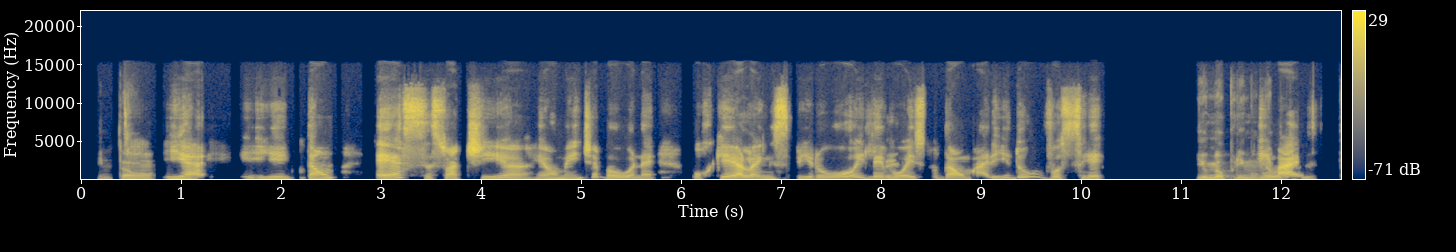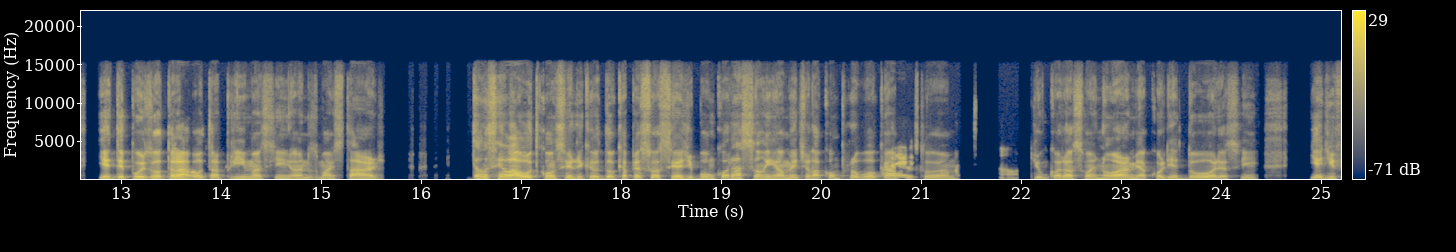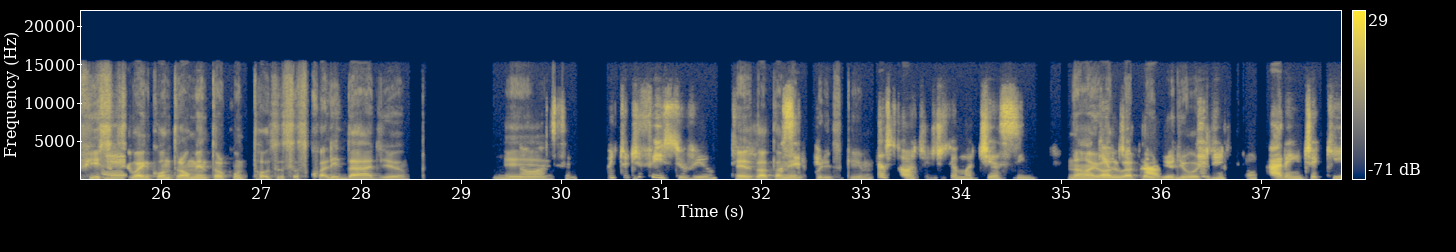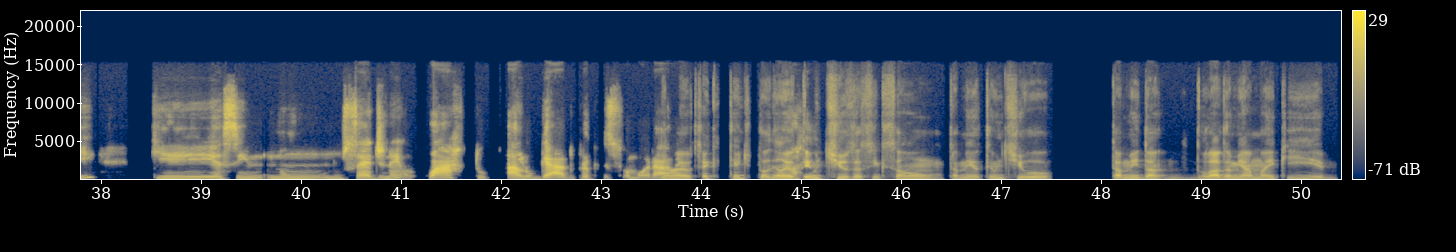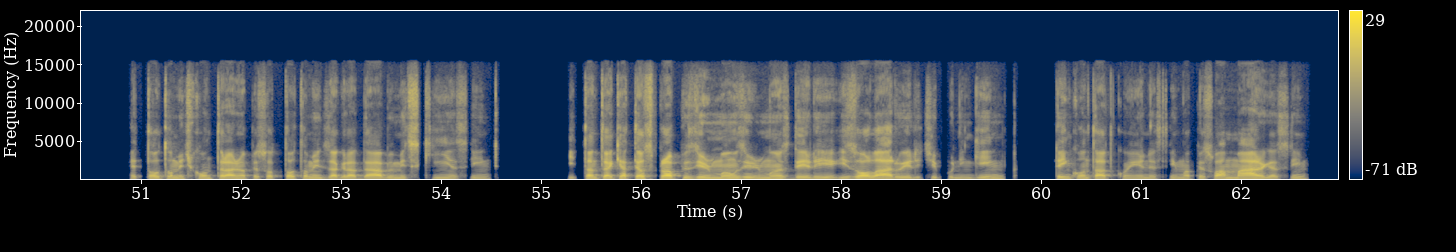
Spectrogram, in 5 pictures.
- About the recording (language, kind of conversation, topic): Portuguese, podcast, Que conselhos você daria a quem está procurando um bom mentor?
- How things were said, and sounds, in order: tapping; other background noise; "seja" said as "seje"; unintelligible speech; laughing while speaking: "com todas essas qualidade, eh"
